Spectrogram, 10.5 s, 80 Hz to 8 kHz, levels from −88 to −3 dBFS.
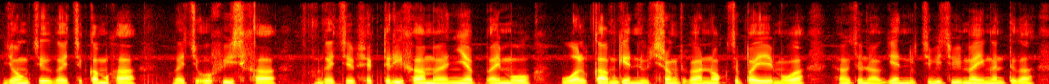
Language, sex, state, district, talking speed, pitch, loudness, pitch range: Wancho, male, Arunachal Pradesh, Longding, 205 wpm, 110 Hz, -20 LUFS, 105-115 Hz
